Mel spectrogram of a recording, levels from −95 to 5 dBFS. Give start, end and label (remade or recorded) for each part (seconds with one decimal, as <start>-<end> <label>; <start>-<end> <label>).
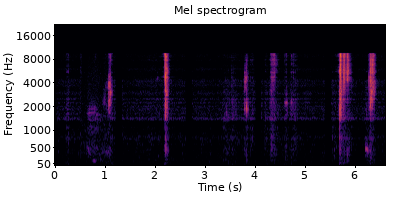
0.0-0.5 remade; 0.5-1.1 recorded; 1.1-6.6 remade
